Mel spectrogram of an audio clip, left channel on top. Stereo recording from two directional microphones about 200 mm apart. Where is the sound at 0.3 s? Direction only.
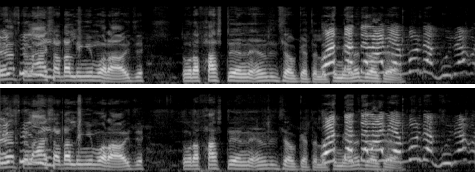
55° left (ahead or behind).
